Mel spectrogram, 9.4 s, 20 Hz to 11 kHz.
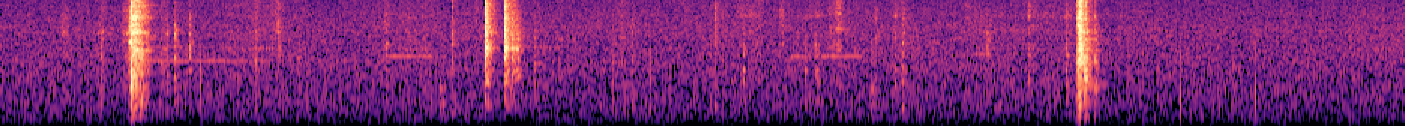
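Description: Metal parts of a brass Optimus 1200M pressurized kerosene lantern clinking as it is handled and turned. There are sharp clinks about a second in, a quick double just after three seconds and another around seven seconds, some with a short metallic ring, plus a few faint ticks.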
